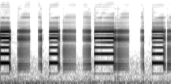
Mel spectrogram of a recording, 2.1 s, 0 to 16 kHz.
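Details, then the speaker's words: Garrett Ace 400i bench test on a bottle cap with iron audio on and iron notched out: choppy broken tones with grunting iron flanking on each sweep, so it is not a good target. "now I'm getting some of those grunt sounds, that iron flanking sound, that tells me it's not a good target."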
